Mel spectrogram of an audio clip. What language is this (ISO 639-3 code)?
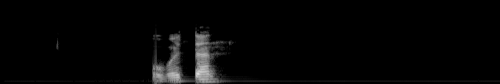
fan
